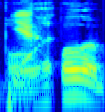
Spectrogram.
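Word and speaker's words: Bulleit: bourbon bourbon I don't is it is it pronounced Bullet bourbon yeah because it's spelled weird is it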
